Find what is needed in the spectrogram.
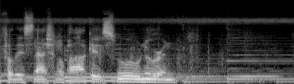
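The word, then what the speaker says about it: Wooroonooran: And the way that the correct pronunciation for this national park is Wooroonoon. Wooroonoon.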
